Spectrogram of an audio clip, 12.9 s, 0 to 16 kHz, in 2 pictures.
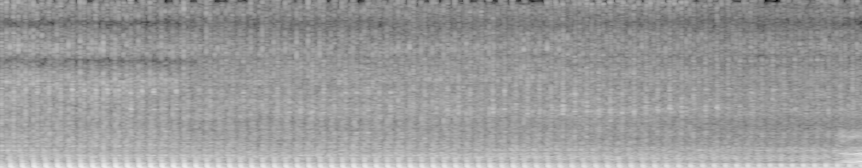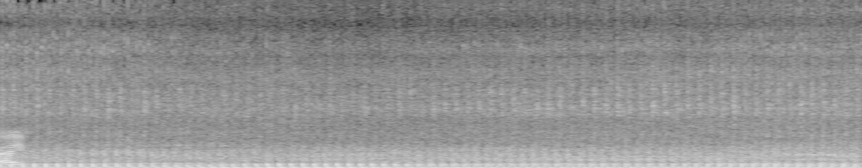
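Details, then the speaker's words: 1981 Honda XL500S single, first start after oil change, air filter and POR15 fuel tank patch, started stone cold: big single thumps evenly about four beats a second, no knocks or misses, starts easily; normal idle. "all right well she runs good i haven't had a chance to take her out on the road yet obviously but i at least know it idles and starts up pretty easily too"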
